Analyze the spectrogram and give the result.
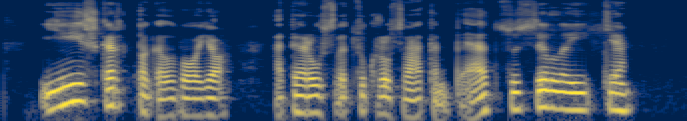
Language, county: Lithuanian, Utena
